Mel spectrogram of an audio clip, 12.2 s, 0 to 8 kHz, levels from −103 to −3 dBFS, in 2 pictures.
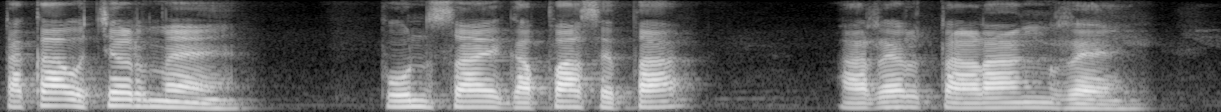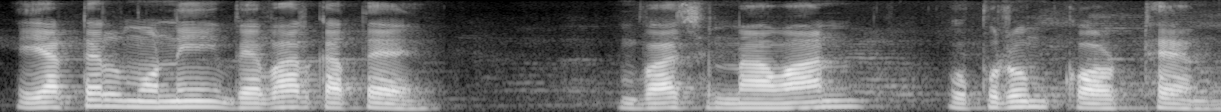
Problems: background conversations at intervals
